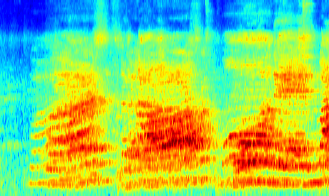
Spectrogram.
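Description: Young girls singing a song together, starting a little under a second in and going in three long phrases with short breaks between them.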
